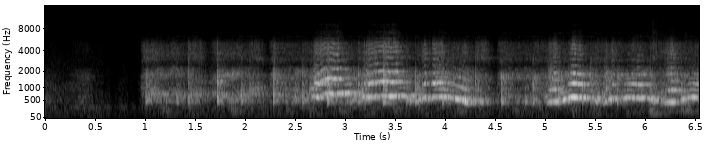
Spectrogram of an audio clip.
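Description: An old phonograph plays back a scratchy, hissing recorded voice through its horn.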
